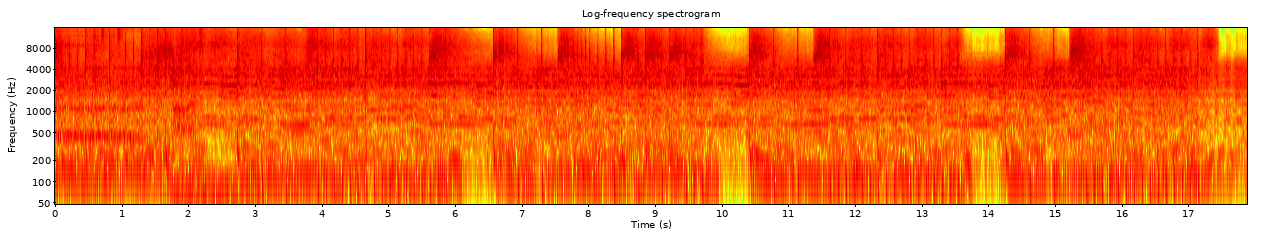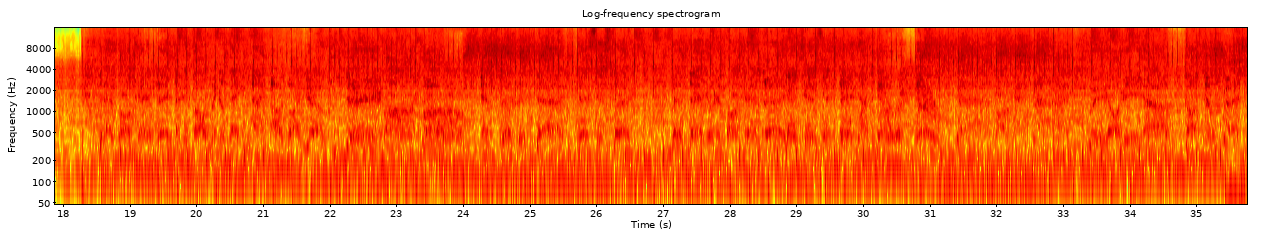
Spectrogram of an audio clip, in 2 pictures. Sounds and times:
Music: 0:00.0 - 0:35.7.

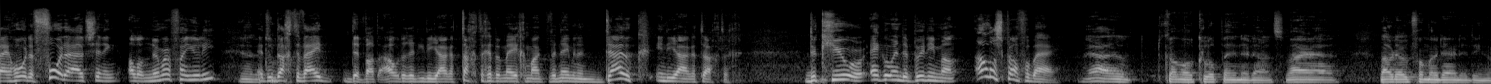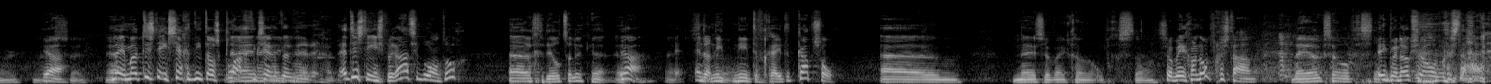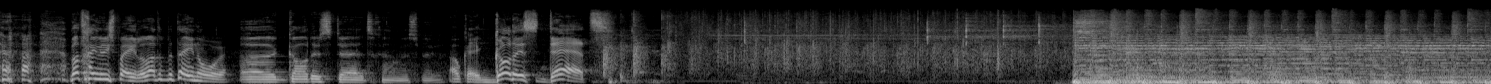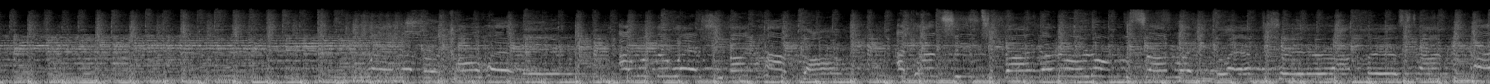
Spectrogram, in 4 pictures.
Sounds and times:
Speech: 0:08.1 - 0:29.6.

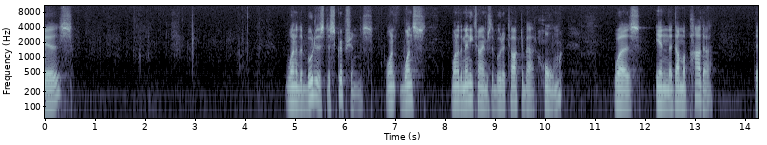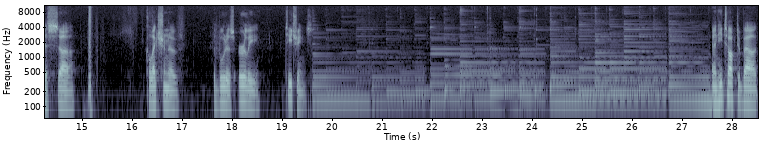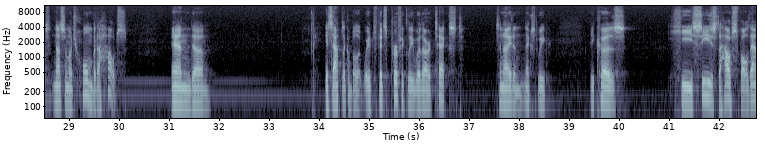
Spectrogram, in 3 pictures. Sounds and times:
Speech: 0:00.0 - 0:00.6, 0:04.8 - 0:10.4, 0:11.4 - 0:13.4, 0:14.2 - 0:15.0, 0:16.3 - 0:19.6, 0:27.6 - 0:30.2, 0:31.0 - 0:31.8, 0:34.1 - 0:38.7, 0:39.4 - 0:40.2, 0:41.0 - 0:42.7
Music: 0:19.6 - 0:29.0.

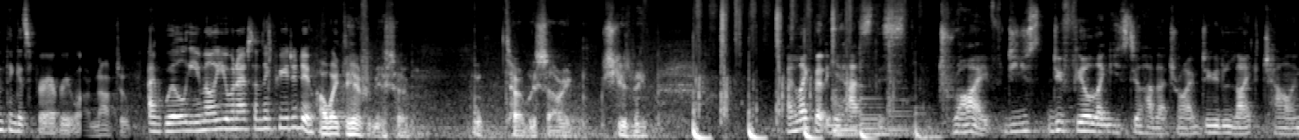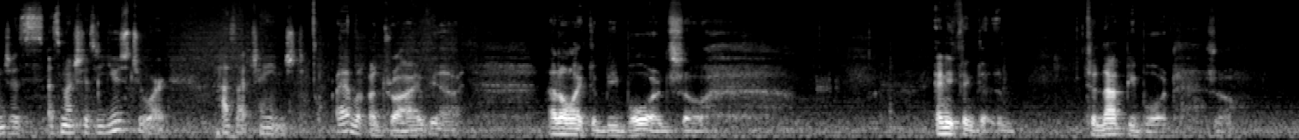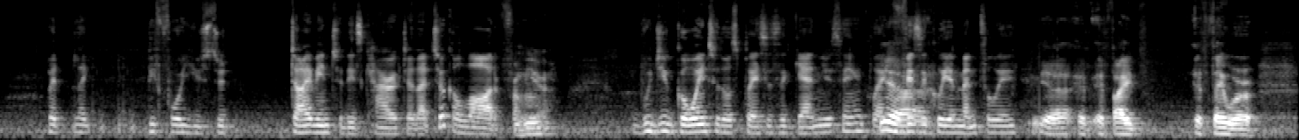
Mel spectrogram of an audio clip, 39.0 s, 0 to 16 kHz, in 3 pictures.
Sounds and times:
Music: 0:06.9 - 0:09.6.

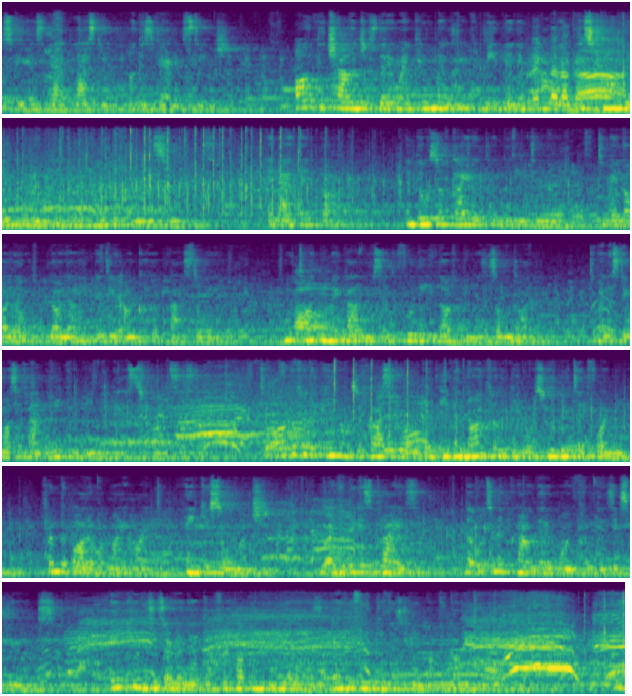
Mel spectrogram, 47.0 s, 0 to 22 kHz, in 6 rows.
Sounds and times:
Speech: 0:00.0 - 0:02.9, 0:03.7 - 0:10.4, 0:11.2 - 0:12.2, 0:12.9 - 0:26.1, 0:26.8 - 0:36.6, 0:37.2 - 0:45.7
Music: 0:00.0 - 0:47.0.

